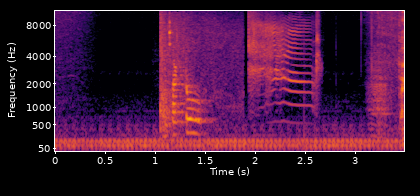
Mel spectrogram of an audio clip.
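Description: A cat meows several times.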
